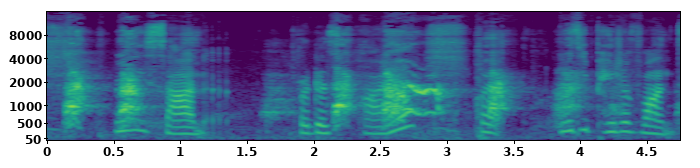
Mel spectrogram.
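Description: A small pet dog yips, whimpers and barks in short bursts indoors while someone talks steadily over it, the dog close and fairly loud.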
